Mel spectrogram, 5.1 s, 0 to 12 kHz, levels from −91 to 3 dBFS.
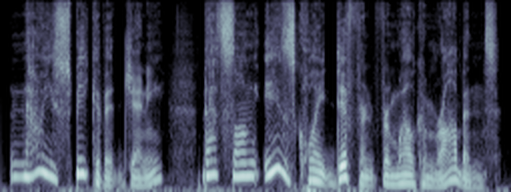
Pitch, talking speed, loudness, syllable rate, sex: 150 Hz, 165 wpm, -21 LUFS, 4.7 syllables/s, male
